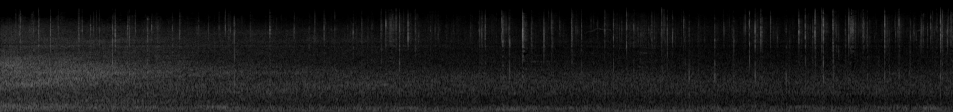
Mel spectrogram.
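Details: Scattered dry taps and crackles over a steady soft hiss, with no calls or voices.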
